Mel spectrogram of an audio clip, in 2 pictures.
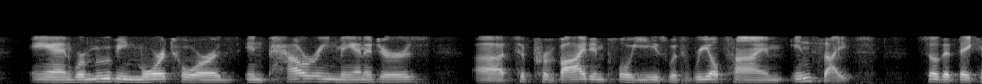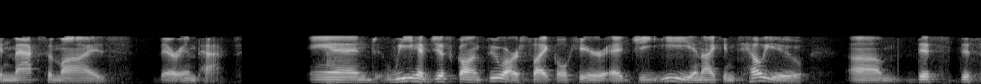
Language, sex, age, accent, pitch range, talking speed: English, male, 30-49, American, 100-115 Hz, 120 wpm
